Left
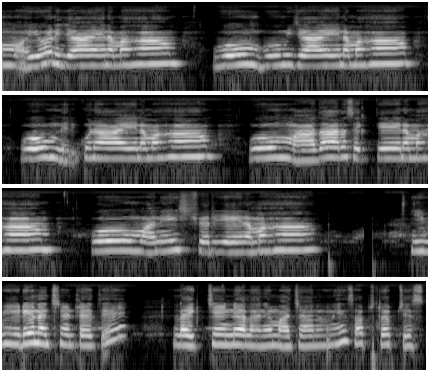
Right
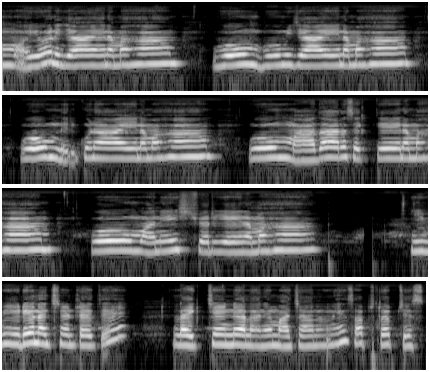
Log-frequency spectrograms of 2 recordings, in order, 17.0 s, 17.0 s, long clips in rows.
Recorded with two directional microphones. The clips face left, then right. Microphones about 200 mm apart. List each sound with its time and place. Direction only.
0.0 s speech: 25° right (ahead or behind)
12.4 s speech: 40° right (ahead or behind)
